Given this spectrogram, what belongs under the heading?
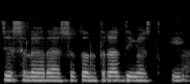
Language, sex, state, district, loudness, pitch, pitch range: Hindi, female, Bihar, Muzaffarpur, -30 LUFS, 185 Hz, 180-190 Hz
